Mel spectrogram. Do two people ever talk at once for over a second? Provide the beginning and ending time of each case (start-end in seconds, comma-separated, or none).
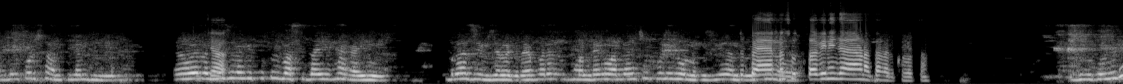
none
